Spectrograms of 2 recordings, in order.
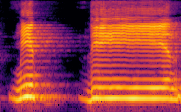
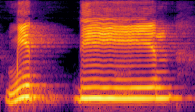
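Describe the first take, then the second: The two takes are said the same way.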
